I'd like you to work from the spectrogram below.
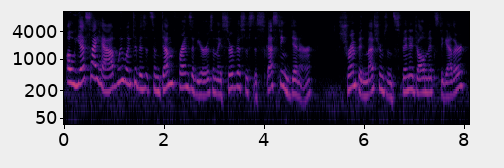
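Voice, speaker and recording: A woman's voice: mid-range voice, expressive, moderate pace, lightly acted. A woman voicing an indignant, sulky and stubborn preteen boy in a storybook, complaining emphatically with sarcasm.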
